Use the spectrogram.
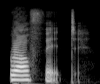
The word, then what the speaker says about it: profit: So it so it is profit. The vowel sound in the first syllable is key. It's a short open o sound.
